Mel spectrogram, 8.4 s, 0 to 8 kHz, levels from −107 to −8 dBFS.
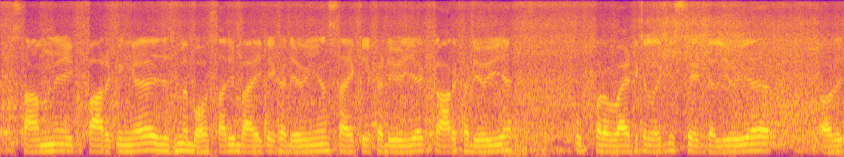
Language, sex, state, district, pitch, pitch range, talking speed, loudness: Hindi, male, Bihar, West Champaran, 115 Hz, 110-125 Hz, 200 wpm, -14 LUFS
